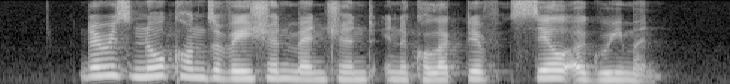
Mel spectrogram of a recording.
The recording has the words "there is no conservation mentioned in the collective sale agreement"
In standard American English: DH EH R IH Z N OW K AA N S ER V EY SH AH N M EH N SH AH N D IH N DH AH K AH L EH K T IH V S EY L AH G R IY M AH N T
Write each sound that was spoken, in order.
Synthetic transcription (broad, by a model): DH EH R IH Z N OW K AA N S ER V EY SH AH N M EH N SH AH N D IH N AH K AH L EH K T IH V S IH L AH G R IY M AH N T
